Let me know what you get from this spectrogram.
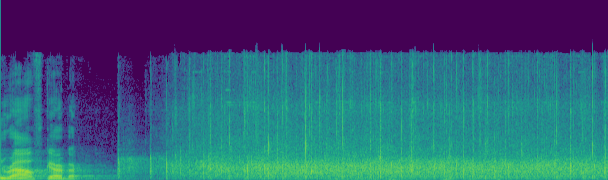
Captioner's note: audience applauding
